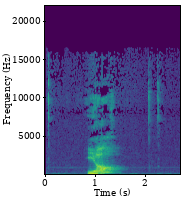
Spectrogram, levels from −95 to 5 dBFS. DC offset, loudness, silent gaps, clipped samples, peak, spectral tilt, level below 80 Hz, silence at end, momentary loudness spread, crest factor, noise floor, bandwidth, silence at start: under 0.1%; -14 LUFS; none; under 0.1%; 0 dBFS; -6 dB/octave; -52 dBFS; 1.25 s; 26 LU; 18 dB; -53 dBFS; 15.5 kHz; 0.85 s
